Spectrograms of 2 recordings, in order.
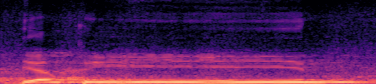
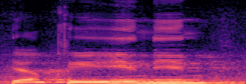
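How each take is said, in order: First: The word ends cut short at the n. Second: The word ends with a full -in ending. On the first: The reader stops at the end of the verse. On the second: The reading continues without a stop.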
